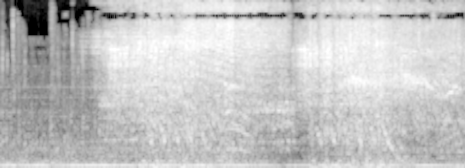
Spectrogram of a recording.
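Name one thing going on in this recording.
A plasma gun fires rapid zapping shots.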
